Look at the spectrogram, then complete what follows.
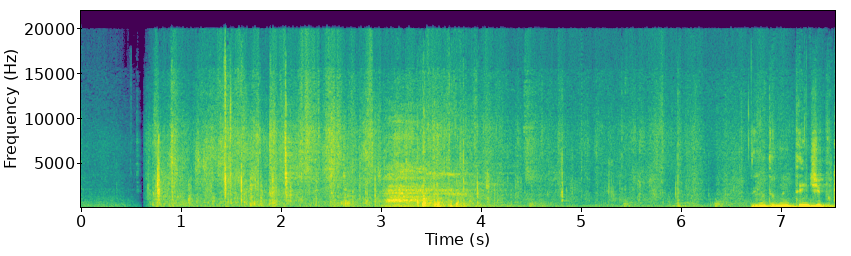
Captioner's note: papers being shuffled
